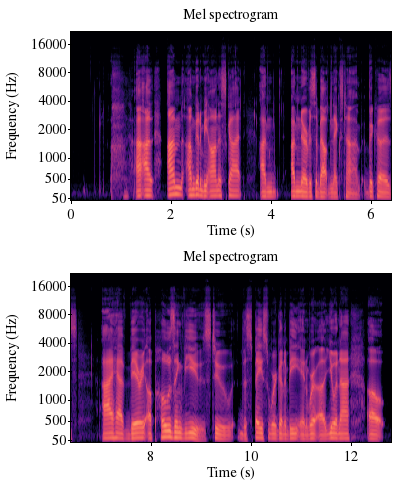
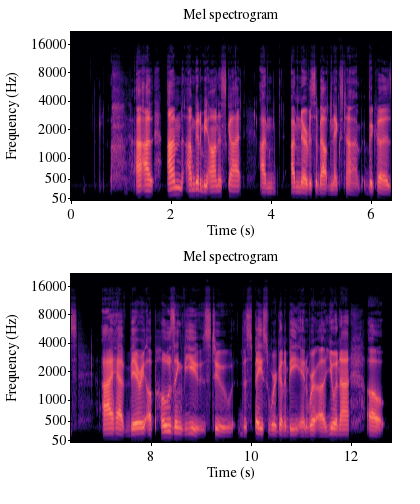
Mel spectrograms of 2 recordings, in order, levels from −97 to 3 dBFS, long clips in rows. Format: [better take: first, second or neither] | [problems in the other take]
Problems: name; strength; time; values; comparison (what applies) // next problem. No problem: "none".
first | thin; very; fading below 350 Hz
